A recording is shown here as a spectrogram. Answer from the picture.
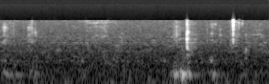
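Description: Quiet room tone, broken by a man's short grunt-like "huh" near the end and a single sharp click just after it.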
